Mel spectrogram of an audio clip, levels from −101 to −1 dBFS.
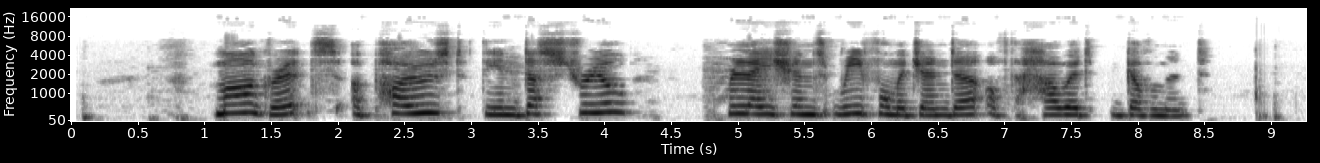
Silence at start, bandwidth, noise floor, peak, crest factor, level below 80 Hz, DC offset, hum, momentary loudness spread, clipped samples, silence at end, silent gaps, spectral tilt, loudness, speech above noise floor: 0.1 s; 9 kHz; -53 dBFS; -2 dBFS; 14 dB; -66 dBFS; under 0.1%; none; 9 LU; under 0.1%; 0.2 s; none; -2.5 dB/octave; -14 LUFS; 39 dB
